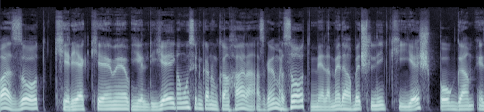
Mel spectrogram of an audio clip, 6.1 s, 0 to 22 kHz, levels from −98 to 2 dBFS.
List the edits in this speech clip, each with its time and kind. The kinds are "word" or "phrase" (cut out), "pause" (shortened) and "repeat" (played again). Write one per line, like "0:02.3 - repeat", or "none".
0:01.6 - word
0:02.2 - word
0:02.9 - word
0:03.5 - word
0:03.9 - word
0:04.5 - word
